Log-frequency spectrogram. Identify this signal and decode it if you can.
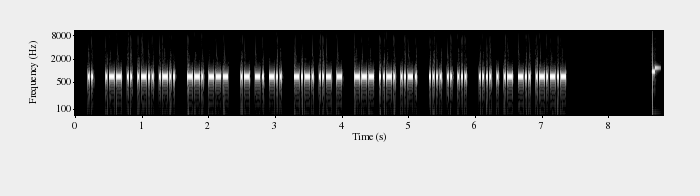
Morse code, heard as a keyed tone, about 41 wpm, 700 Hz. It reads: I WILL GO AND CUT OFF HIS HEAD.
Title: Sentences from Top 1000 Words - Review Part 1 - 45wpm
